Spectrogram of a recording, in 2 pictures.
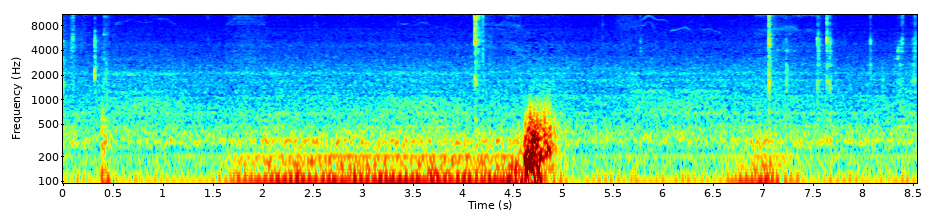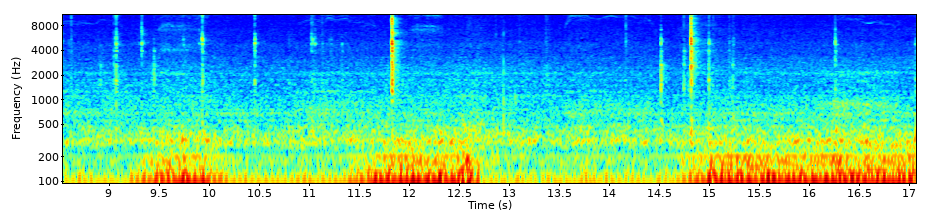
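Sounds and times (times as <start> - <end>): low steady hum: 0.0 - 17.0
lock pick metallic clicks: 4.0 - 4.4, 14.2 - 15.4.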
